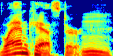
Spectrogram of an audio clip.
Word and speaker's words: Lancaster: And my very first hearing, I didn't say Lancaster, I said Lancaster. And the judge stopped me and he said, boy, if you want to practice down here, you better learn how to say the name of the county seat properly.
